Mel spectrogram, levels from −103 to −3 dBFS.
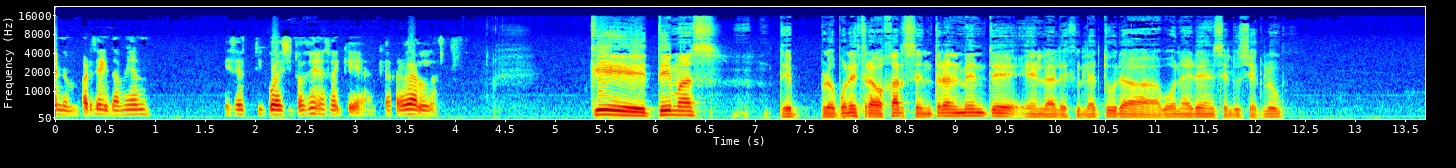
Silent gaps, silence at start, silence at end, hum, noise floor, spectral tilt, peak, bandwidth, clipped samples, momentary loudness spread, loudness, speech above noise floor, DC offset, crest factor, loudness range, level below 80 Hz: none; 0 s; 1.45 s; none; -57 dBFS; -6.5 dB/octave; -2 dBFS; 16 kHz; under 0.1%; 14 LU; -16 LUFS; 42 dB; under 0.1%; 16 dB; 7 LU; -50 dBFS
